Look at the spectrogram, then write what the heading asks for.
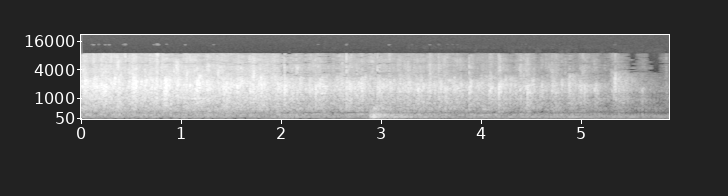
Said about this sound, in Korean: Por favor, déles un aplauso.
